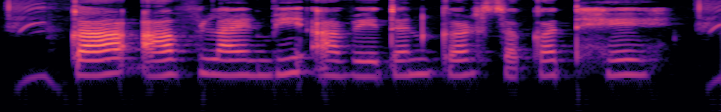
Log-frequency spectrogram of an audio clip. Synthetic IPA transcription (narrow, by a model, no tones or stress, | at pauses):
kaʔaːpʰlaːɪnbʱiʔaːʋeːd̪ənkɐɾsɐkət̪hɛː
